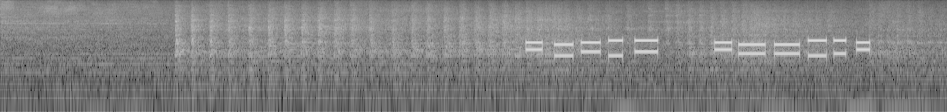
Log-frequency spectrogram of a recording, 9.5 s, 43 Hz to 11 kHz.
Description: DTMF, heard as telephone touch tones, dialled by hand, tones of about 200 ms, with street noise. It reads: 01839 044360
